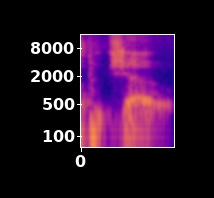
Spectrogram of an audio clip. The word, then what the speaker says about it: Peugeot: Yeah, they didn't know how to say it. Peugeot. He talking about it's a Peugeot. Get it right.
